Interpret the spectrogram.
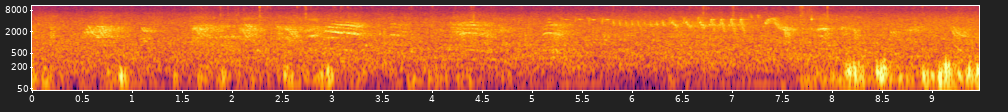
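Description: Songbirds singing: a run of short chirping phrases and a fast trill about six seconds in. Low rustling comes in near the end.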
